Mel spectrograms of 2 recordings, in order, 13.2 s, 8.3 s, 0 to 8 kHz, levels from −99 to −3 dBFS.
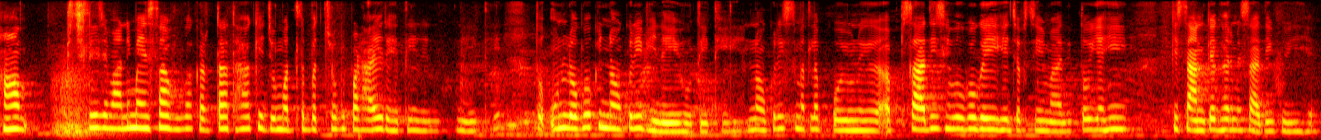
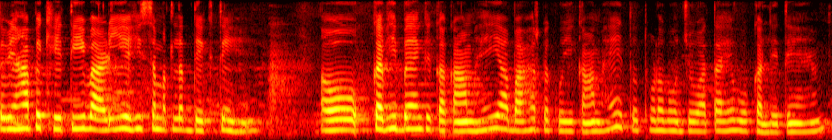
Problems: background sounds at intervals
